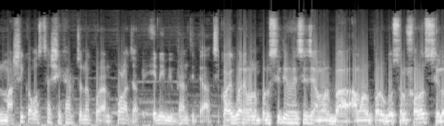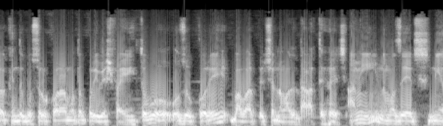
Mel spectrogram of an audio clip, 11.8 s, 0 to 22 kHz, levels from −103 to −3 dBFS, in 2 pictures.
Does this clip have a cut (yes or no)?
yes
